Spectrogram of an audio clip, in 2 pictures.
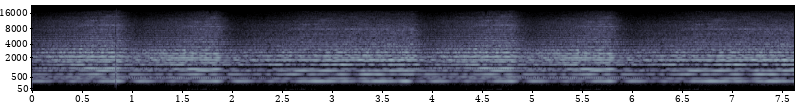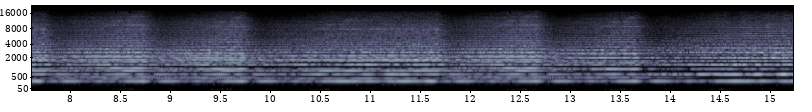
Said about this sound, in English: I layered all the sounds with a string that sounds like this.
